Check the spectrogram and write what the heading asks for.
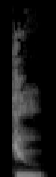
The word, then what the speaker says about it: Gyu: To pronounce gyu, the tongue moves from the gi sound to the u vowel, gyu.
